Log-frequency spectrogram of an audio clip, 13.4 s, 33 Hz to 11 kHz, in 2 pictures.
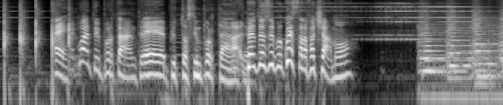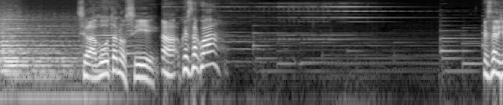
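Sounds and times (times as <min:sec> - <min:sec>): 
speech: 0:00.8 - 0:04.8, 0:05.6 - 0:06.1, 0:07.8 - 0:09.8, 0:13.2 - 0:13.4
telephone ringing with steady tonal ringtone: 0:03.4 - 0:07.4, 0:08.1 - 0:13.0.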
